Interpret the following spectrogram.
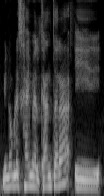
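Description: A man's voice: a little high, measured pace, darkish tone. A man in his thirties with a Mexican accent, hosting a studio Bible study and putting questions to the panel, with frequent hesitations. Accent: Mexican Spanish. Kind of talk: casual Bible study discussion. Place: TV studio set. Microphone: lapel.

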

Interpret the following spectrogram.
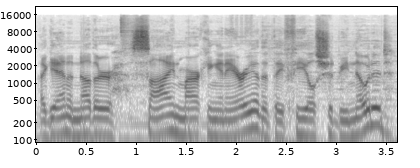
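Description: A Canadian man speaks into a handheld camera mic while he walks through a forest. His narration is unhurried and thoughtful, broken up by frequent "uh" pauses. Faint music plays quietly under his voice. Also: mid-range voice. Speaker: abandoned mine explorer. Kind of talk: walking narration while exploring. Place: outdoors in a forest.

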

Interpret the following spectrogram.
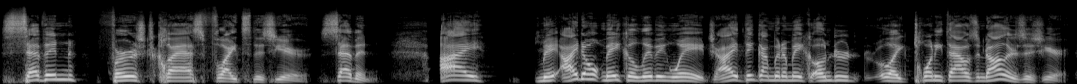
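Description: A man's voice: high voice, measured pace, no echo. Stuffed-up man rambling on a solo podcast. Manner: self-mocking, rambling, deadpan asides. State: stuffed up, sniffling. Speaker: podcast host.

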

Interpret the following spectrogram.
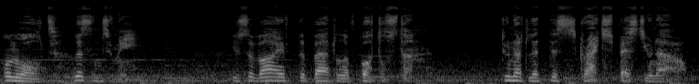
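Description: Grim, slow-spoken Viking warrior leader. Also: male voice, a little high, music in the background. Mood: tender, grave. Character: grim, resolute Viking warrior leader, male, in his prime. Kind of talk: dramatic video game acting.

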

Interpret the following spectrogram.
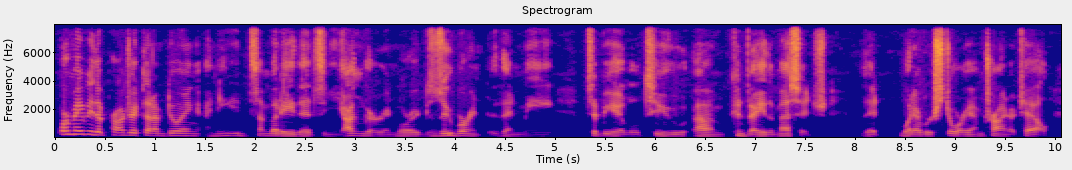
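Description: A man in his forties with an American accent hosting a casual software tutorial in a conversational, emphatic way. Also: mid-range voice, normal speed, no echo. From United States. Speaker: tutorial host.

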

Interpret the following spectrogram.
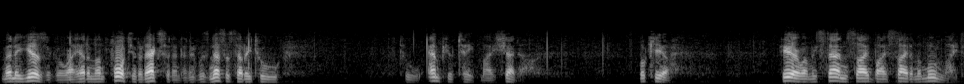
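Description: An actor playing a silky, devilish stranger in a radio drama, coaxing with theatrical, mock-courteous charm. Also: male voice, mid-range voice, animated, brisk, pauses often, breathy edge. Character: sly, silky devilish stranger who buys shadows. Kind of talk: old-time radio drama acting. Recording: dull vintage radio recording with music.

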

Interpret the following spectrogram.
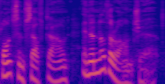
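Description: A man's voice: medium pitch, expressive, moderate pace, dark tone, breathy edge. A man narrating scripted stage directions for a drama.

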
